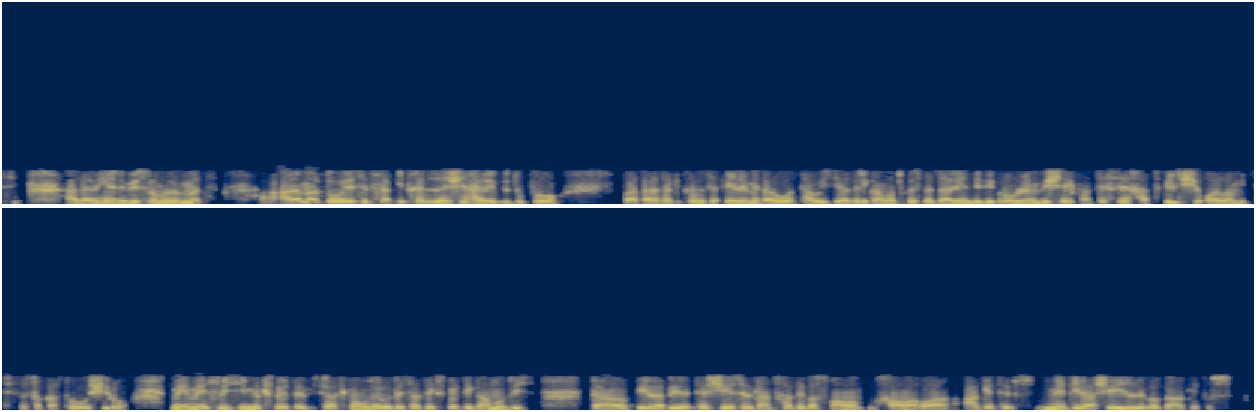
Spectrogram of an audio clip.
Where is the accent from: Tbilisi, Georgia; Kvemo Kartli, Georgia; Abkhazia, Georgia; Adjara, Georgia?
Kvemo Kartli, Georgia; Rustavi; მე რუსთავოზე გავიზარდე, რუსთავოზე ვცხოვრობ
